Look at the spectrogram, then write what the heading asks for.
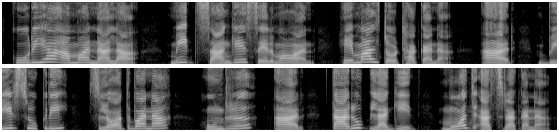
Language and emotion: Santali, neutral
